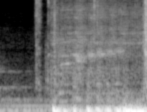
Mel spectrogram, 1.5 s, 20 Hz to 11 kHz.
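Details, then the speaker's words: A brief quiet moment, then a 2004 Acura TL's petrol engine starts right up into a steady low rumble with no buzzing, after replacing the bad ignition switch. "Look at that. Starts right up. So it was a bad ignition switch."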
